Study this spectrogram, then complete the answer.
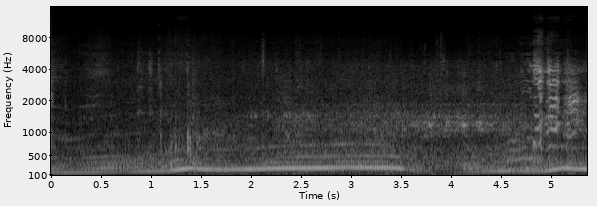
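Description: A Lexus IS200 with a welded diff drifting, its engine droning and revving in a steady tone that dips briefly and climbs again, heard from inside the car with people talking over it.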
